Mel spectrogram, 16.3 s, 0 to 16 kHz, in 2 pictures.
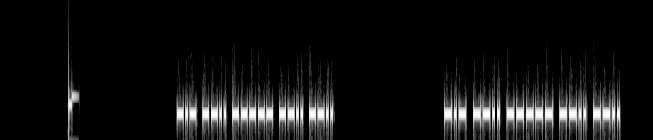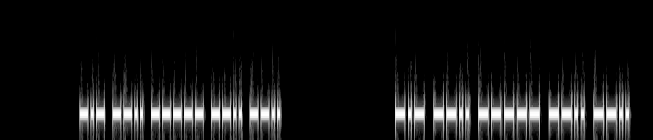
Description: Morse code, heard as a keyed tone, about 36 wpm, 700 Hz. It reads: KZ0ZZ KZ0ZZ KZ0ZZ KZ0ZZ
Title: Speed Racing - USA 2x2 Call Signs 30wpm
